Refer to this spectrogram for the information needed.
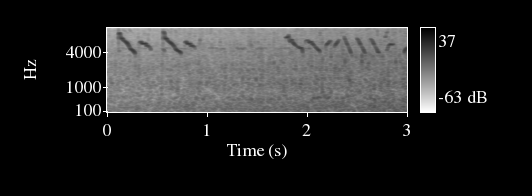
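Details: Female Oriental white-eyes calling in a group to stimulate males: a few paired high falling chirps, a quiet gap, then a quicker cluster of thin, slanted chirps.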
